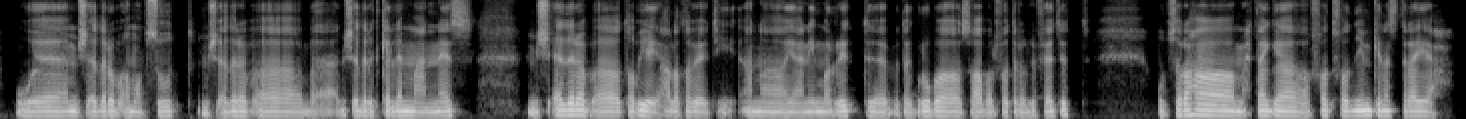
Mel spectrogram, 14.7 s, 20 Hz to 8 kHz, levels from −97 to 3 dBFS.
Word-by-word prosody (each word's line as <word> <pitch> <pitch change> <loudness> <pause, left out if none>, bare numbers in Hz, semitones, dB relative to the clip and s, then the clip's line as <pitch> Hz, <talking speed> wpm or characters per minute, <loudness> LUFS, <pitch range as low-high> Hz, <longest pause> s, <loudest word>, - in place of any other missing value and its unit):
ومش 115 0 0
قادر 120 +1 0
أبقى 110 -4 -1
مبسوط، 115 +2 -2
مش - - -4
قادر 120 +2 +1
أبقى 110 -2 -2
أبقى - - -6
مش - - -3
قادر 120 -1 +1
أتكلم 120 0 +1
مع 110 -1 0
الناس، 115 +4 -2 0.5
مش - - 0
قادر 135 +1 +5
أبقى 110 -3 0
طبيعي، 115 -2 +1
على 115 - -3
طبيعتي. 110 -3 -4
أنا 110 -1 0
يعني 110 +1 -1
مريت 120 +3 -1
بتجربة 115 +1 0
صعبة 110 +1 -2
الفترة 110 -1 -4
اللي - - -5
فاتت 120 +5 -2 0.9
وبصراحة 135 -2 +4
محتاج 125 +2 +1
أفضفض 120 +1 0
يمكن 130 0 +5
أستريّح. 120 -2 -2
115 Hz, 130 wpm, -23 LUFS, 110-125 Hz, 0.9 s, قادر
